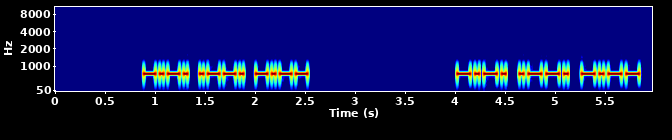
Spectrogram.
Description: Morse code, heard as a keyed tone, about 28 wpm, 700 Hz. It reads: CPY CPY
